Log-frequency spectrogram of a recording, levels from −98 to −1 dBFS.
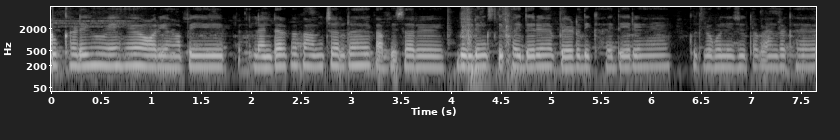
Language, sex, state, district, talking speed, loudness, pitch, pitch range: Hindi, female, Uttar Pradesh, Hamirpur, 250 wpm, -36 LUFS, 185 Hz, 185-195 Hz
